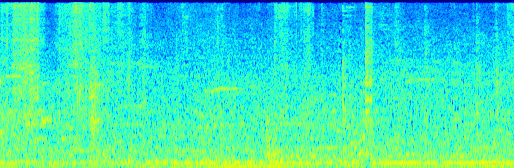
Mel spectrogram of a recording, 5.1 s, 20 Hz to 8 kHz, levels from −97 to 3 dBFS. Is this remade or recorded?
recorded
